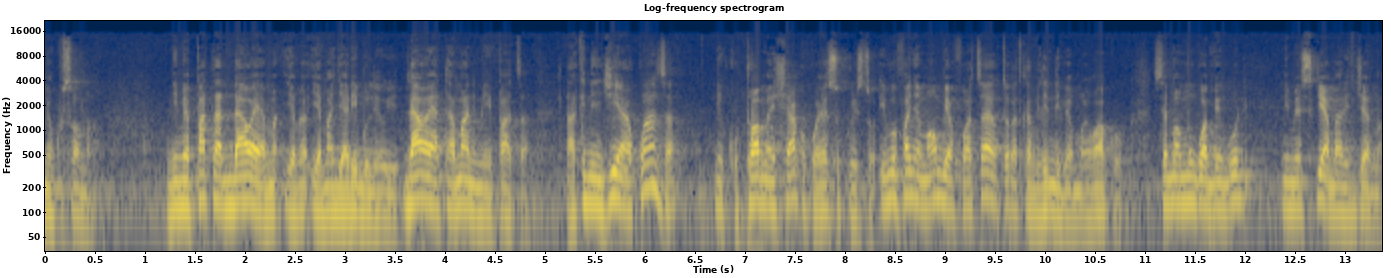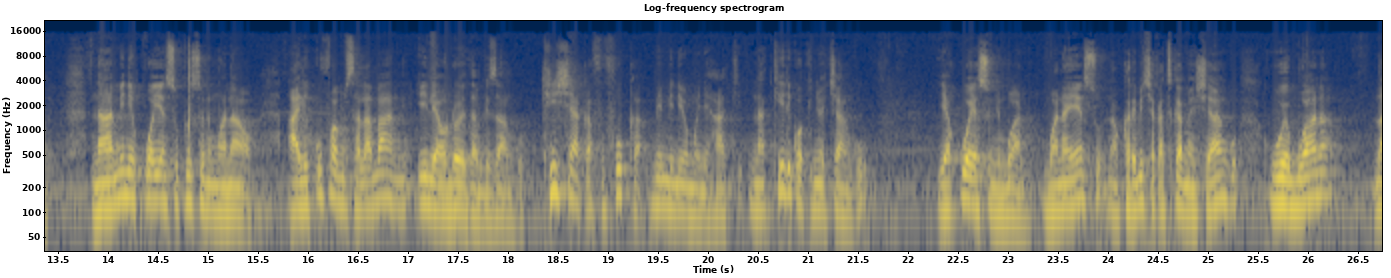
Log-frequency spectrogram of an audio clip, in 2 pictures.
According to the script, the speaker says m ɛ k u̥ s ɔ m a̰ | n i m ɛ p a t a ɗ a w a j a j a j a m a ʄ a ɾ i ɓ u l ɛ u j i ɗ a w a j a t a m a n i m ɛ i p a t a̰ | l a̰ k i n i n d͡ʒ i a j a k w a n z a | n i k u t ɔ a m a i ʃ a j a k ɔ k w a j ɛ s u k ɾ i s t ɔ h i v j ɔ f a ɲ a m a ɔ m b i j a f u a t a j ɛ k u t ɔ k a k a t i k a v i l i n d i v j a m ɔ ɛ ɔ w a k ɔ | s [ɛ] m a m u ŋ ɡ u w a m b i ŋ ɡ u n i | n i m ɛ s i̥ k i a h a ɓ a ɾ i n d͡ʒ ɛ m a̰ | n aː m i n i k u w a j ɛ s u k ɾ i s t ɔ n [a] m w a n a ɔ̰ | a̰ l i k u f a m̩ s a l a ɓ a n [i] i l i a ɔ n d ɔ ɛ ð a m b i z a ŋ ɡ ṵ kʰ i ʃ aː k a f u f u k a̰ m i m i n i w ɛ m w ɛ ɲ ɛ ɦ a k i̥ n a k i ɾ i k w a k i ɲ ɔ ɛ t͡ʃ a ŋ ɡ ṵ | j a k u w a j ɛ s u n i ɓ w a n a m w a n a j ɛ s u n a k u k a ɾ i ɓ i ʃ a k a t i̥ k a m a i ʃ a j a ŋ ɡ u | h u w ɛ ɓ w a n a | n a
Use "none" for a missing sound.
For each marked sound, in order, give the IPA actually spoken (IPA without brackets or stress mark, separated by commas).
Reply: ɛ, i, i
